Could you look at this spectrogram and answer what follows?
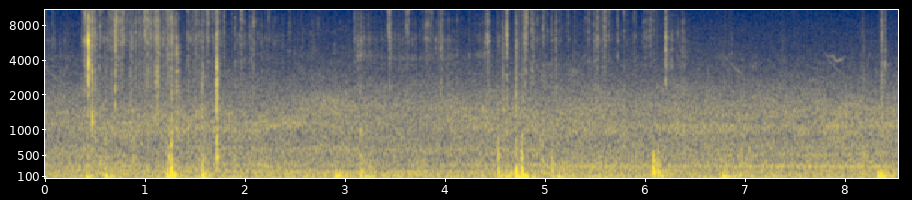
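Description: Scattered knocks and clatter as a landed wiper (hybrid striped bass) is handled with a fish grip over the boat's deck, loudest about a second in and again near the middle, over a steady low hum.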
